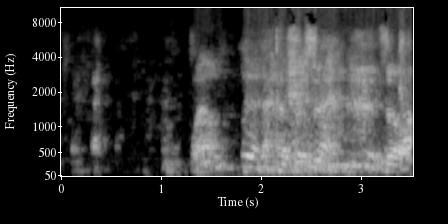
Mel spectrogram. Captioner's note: laughing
